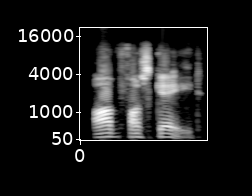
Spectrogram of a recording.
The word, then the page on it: obfuscate: American English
